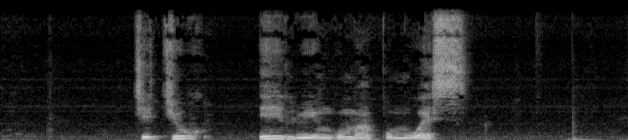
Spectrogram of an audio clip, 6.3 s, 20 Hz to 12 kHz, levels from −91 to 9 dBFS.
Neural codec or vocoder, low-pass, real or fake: vocoder, 44.1 kHz, 128 mel bands every 512 samples, BigVGAN v2; 10.8 kHz; fake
